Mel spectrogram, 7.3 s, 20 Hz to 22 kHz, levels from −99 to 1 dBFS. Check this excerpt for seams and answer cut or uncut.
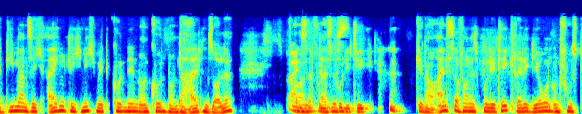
uncut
